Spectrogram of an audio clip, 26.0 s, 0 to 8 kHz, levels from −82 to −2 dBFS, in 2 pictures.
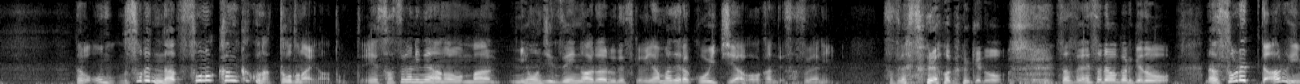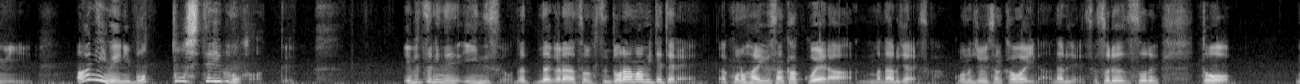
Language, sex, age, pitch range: Japanese, male, 30-49, 155-255 Hz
